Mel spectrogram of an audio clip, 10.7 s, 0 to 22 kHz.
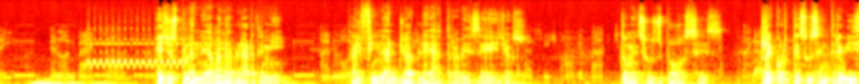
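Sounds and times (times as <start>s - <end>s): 
telephone ringing on an answering machine: 0.0s - 4.6s
speech: 2.0s - 3.7s, 4.4s - 6.6s, 7.8s - 10.7s.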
